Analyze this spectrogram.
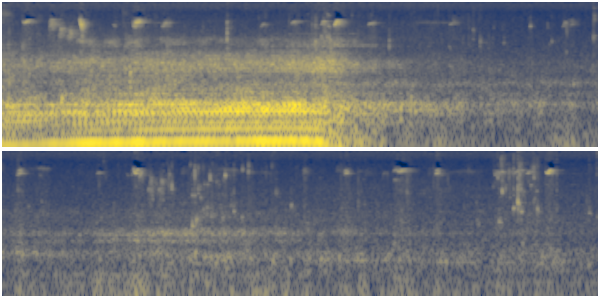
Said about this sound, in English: And the sounds of the vehicle.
